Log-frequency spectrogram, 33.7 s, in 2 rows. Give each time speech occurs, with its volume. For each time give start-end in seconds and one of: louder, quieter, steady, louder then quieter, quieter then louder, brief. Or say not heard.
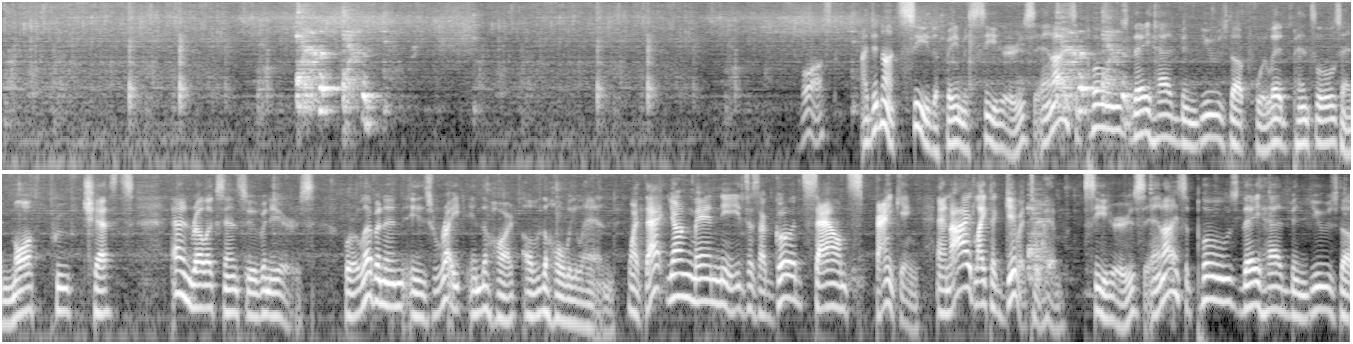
10.0-33.6 steady.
